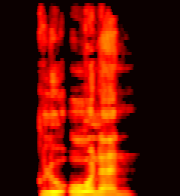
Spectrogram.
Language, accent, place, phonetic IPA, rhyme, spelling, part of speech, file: German, Germany, Berlin, [ɡluˈoːnən], -oːnən, Gluonen, noun, De-Gluonen.ogg
- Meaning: plural of Gluon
